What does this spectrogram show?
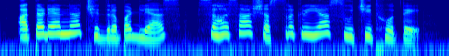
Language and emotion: Marathi, neutral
